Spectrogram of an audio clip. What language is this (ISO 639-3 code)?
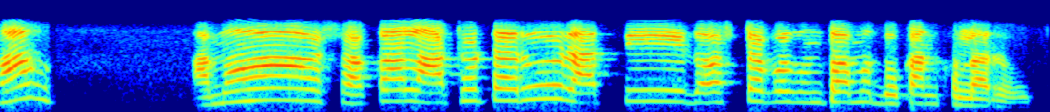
ori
